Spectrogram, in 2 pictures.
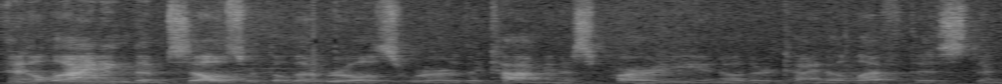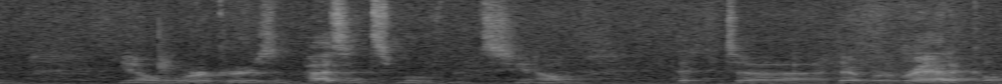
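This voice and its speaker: A man with a Chicago accent speaks with fairly even intonation amid audible room echo and noticeable background noise. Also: medium pitch for a man, moderate pace. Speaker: activist speaker. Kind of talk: Q&A after lecture. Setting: campus lecture with audience. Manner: halting, many fillers.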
